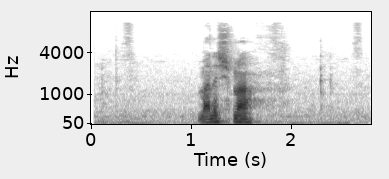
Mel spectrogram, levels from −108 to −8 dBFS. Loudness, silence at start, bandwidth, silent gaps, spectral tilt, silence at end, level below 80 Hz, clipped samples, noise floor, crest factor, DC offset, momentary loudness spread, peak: -30 LUFS; 1.1 s; 10.5 kHz; none; -7.5 dB/octave; 1.15 s; -52 dBFS; under 0.1%; -66 dBFS; 24 dB; under 0.1%; 24 LU; -12 dBFS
